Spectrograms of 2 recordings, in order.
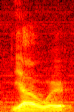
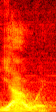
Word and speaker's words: Yahweh: las conjugaciones y demás, el acento iría al final, igual que por ejemplo en Yahushua.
